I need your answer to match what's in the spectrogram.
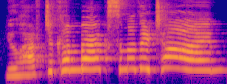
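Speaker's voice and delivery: busy mother calling down to the paperboy. A narrator's reading. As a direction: call down over the noise. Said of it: "Miss Kelly called down".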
